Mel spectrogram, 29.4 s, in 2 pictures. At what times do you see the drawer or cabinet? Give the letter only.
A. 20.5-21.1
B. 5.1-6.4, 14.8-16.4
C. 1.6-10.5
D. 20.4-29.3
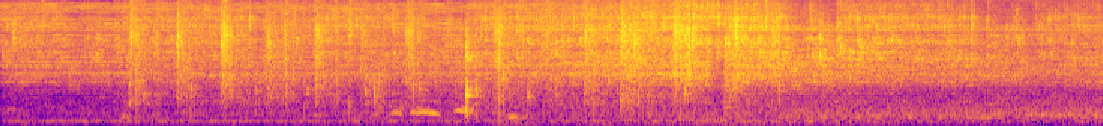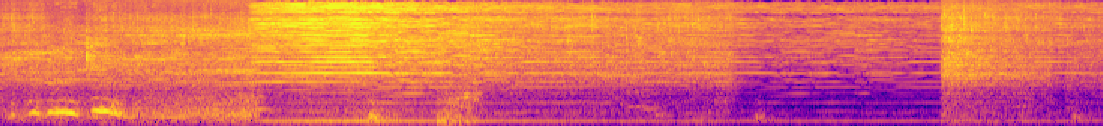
A.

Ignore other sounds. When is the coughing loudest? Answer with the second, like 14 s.
16 s.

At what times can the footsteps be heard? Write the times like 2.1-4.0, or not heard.
1.6-10.5.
